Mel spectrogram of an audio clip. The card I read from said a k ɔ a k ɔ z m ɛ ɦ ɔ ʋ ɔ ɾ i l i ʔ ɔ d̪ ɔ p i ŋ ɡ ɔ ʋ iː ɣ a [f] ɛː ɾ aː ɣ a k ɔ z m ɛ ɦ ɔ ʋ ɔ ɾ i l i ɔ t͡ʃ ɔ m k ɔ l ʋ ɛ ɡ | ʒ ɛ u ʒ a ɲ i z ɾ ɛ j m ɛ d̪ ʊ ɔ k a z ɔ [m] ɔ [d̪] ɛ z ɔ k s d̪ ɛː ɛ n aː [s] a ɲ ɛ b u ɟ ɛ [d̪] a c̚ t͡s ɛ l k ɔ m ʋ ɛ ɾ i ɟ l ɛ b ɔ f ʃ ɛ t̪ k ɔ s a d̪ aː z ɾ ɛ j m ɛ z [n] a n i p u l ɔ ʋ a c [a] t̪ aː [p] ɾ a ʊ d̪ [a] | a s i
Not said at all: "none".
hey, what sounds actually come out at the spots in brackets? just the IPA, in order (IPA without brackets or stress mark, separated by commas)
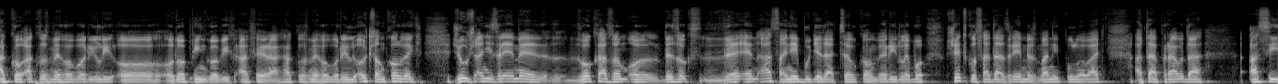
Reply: f, m, d̪, s, d̪, m, a, p, a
